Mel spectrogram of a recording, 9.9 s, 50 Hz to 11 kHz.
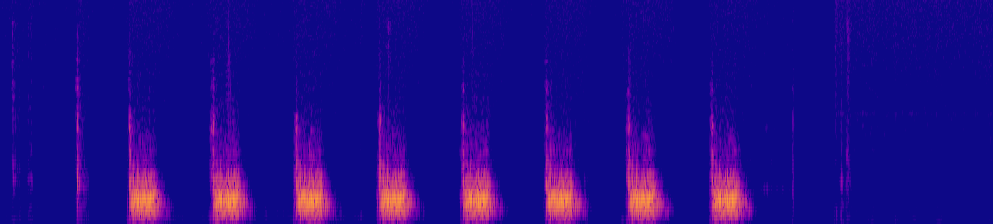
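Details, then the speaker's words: Atrial septal defect murmur demonstrated in a physiology lab presentation: regular heart cycles at about 72 a minute, each with a soft, rushing systolic murmur. "también la hipertensión pulmonar ya que el flujo sanguíneo es adicional y puede llevar una hipertensión pulmonar progresiva a continuación vamos a escuchar su soplo"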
